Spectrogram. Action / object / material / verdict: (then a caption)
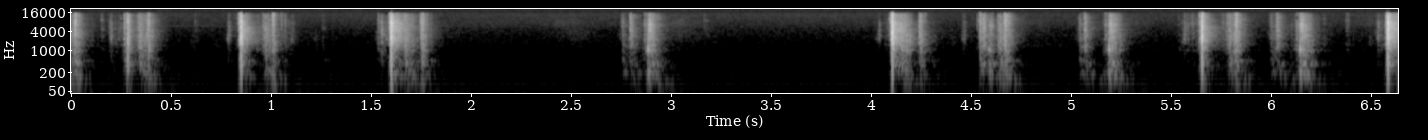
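strike / metal manual typewriter / metal / none. White satin-gloved fingertips type on the keys of a large, heavy old Remington manual metal typewriter with a dark painted body and paper loaded. Sharp, bright key clacks come in irregular bursts with quiet pauses between them. Each strike stops almost instantly, with no ring.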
